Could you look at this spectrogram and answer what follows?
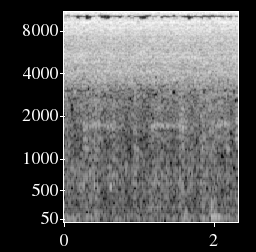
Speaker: you can hear the air compressor leaking in the background because well we're fixing the car today not an air compressor so that's probably tomorrow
